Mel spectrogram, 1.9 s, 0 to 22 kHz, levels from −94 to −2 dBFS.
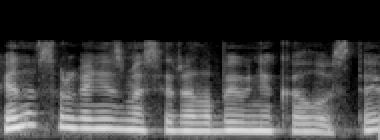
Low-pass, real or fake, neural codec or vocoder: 7.2 kHz; real; none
